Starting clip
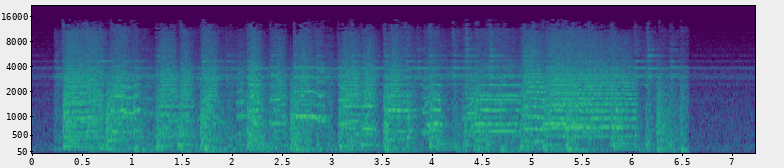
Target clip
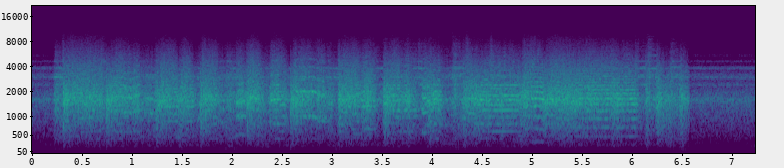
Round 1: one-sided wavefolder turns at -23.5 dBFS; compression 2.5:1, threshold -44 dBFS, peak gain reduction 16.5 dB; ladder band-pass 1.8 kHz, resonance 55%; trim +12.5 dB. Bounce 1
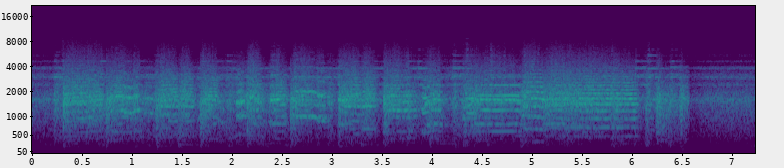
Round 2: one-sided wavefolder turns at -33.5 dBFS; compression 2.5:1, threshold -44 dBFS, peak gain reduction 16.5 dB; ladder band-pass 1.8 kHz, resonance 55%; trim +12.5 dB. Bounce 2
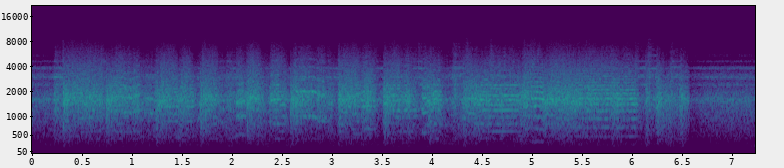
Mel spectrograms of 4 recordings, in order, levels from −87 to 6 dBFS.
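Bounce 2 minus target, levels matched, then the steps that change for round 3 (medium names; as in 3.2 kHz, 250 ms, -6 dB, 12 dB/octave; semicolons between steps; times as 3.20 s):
compression: peak gain reduction +6.5 dB
change: compression 2.5:1, threshold -33 dBFS, peak gain reduction 10 dB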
